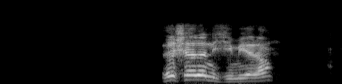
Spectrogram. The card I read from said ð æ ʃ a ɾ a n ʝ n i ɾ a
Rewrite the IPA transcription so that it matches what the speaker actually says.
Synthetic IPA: ð æ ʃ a ɾ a n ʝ m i ɾ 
